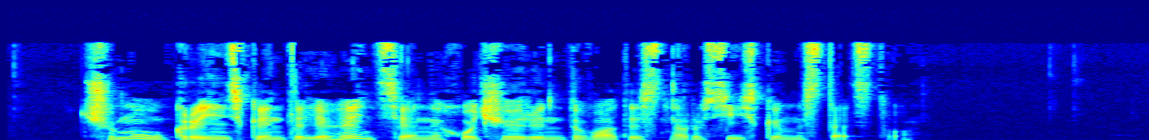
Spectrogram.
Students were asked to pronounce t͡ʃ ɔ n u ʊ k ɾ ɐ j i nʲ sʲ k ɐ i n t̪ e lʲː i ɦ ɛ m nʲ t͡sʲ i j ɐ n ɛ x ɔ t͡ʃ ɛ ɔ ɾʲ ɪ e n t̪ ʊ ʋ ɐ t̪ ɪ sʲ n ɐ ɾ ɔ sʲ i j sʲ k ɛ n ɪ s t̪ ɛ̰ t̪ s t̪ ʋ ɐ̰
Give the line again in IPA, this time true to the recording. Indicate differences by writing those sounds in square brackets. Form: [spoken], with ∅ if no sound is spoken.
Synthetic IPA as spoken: t͡ʃ ɔ [m] u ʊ k ɾ ɐ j i nʲ sʲ k ɐ i n t̪ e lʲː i ɦ ɛ [∅] nʲ t͡sʲ i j ɐ n ɛ x ɔ t͡ʃ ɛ ɔ ɾʲ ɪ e n t̪ ʊ ʋ [ɑ] t̪ ɪ sʲ n ɐ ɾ ɔ sʲ i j sʲ k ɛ [m] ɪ s t̪ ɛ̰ t̪ s t̪ ʋ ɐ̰

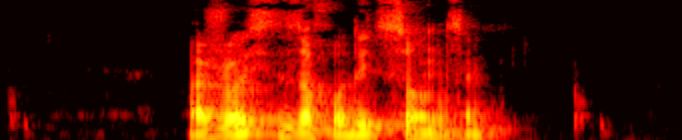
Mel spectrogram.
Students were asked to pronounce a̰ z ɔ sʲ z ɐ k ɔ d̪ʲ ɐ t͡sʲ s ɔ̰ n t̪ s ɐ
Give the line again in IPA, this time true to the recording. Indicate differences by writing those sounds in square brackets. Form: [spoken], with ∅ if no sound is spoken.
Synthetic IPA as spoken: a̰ [ʐ] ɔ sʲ z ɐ [x] ɔ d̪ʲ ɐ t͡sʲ s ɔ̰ n t̪ s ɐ

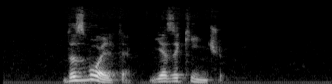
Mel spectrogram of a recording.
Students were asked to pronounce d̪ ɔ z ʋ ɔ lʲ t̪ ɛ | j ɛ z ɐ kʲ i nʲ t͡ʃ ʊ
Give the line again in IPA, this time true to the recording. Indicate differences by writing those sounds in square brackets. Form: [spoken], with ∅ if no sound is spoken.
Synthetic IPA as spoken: d̪ ɔ z ʋ ɔ lʲ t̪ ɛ | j [a] z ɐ kʲ i nʲ t͡ʃ ʊ

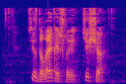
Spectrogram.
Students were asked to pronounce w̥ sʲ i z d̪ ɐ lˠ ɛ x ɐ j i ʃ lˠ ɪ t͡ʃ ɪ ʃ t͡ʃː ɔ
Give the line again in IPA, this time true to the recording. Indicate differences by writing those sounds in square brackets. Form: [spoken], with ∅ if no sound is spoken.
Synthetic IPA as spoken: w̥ sʲ i z d̪ ɐ lˠ ɛ [k] ɐ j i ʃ lˠ ɪ t͡ʃ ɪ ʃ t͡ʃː ɔ

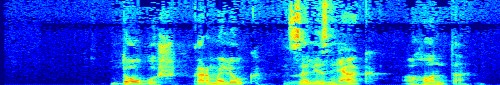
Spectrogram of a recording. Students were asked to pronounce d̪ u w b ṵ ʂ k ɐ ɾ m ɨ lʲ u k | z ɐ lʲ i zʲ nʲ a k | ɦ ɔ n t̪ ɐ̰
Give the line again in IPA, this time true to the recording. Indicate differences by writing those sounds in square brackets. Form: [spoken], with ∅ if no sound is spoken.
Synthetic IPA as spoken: d̪ [ɔ] w b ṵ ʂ k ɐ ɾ m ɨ lʲ u k | z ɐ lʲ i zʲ nʲ a k | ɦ ɔ n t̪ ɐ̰

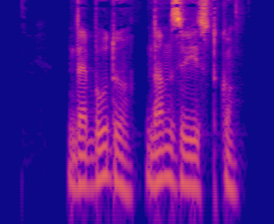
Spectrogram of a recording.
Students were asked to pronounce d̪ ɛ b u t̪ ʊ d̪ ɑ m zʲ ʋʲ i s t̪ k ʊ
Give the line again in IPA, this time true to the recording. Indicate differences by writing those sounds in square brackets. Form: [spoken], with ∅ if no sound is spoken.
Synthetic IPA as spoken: d̪ ɛ b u [d̪] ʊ d̪ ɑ m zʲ ʋʲ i s t̪ k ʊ

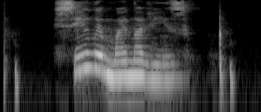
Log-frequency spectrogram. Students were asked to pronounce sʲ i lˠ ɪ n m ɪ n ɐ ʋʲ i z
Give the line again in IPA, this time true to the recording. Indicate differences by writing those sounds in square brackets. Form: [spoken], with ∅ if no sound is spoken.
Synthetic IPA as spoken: sʲ i lˠ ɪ [∅] m ɪ n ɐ ʋʲ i z

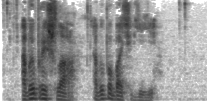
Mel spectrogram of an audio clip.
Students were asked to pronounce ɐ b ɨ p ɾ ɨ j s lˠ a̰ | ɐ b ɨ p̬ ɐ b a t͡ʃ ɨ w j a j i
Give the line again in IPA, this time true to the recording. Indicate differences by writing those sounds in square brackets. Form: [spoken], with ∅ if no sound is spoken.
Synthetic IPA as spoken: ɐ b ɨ p ɾ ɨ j [ʂ] lˠ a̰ | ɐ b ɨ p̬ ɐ b a t͡ʃ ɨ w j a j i

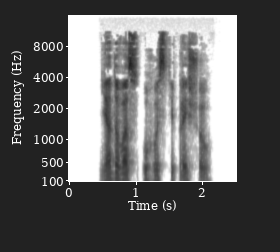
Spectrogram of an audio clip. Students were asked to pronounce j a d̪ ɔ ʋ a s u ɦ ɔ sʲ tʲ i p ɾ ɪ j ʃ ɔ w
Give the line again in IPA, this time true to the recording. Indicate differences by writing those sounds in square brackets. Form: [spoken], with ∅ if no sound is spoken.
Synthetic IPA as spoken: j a d̪ ɔ ʋ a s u ɦ ɔ sʲ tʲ i p ɾ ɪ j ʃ ɔ w

